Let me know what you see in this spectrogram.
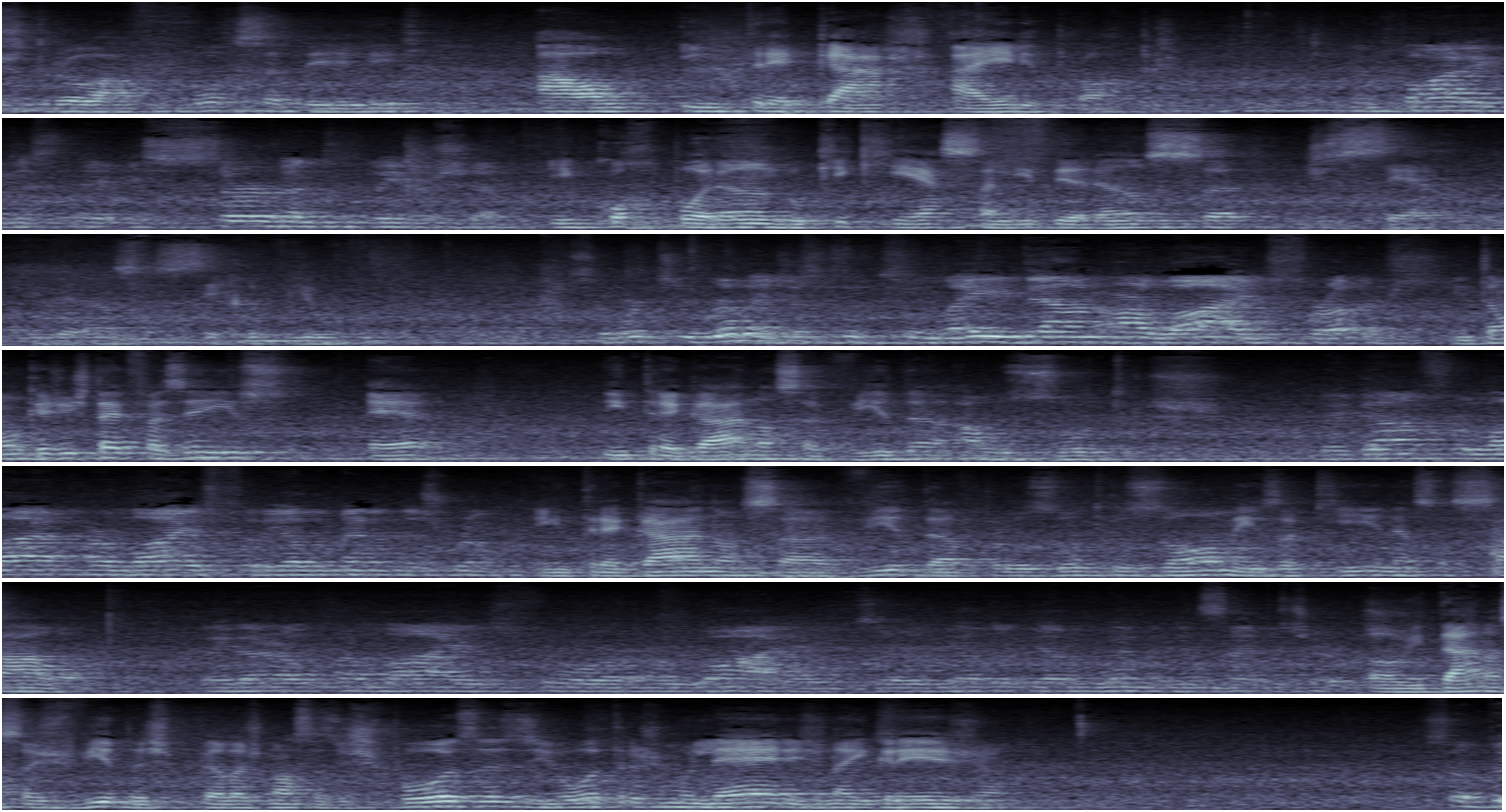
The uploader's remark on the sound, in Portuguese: Audio gravado na Igreja Batista Jardim Minesota.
